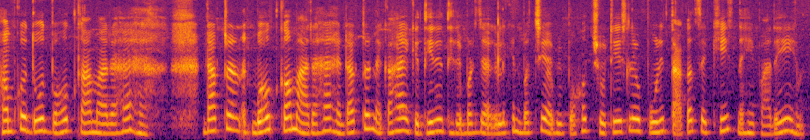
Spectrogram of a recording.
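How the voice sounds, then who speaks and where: A woman's voice: fairly high pitch, steady tone, normal speed, muffled recording. A woman reading the lines of a blunt, cheeky young mother in a story, speaking in a sulky way.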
